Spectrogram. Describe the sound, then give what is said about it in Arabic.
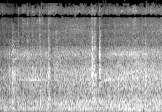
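Buzzing motors of a halal food cart on a New York street, a steady broad hum with faint rattles and a few soft knocks, continuous and even throughout. “لما تسمعوا أزيز المواتير تعرفوا اقتراب عربية الأكل.”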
